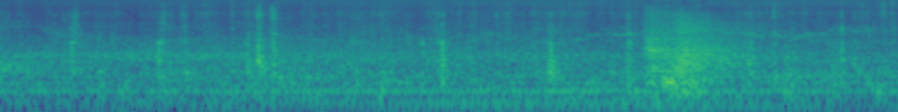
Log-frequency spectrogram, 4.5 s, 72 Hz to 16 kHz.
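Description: Faint clicks of a screwdriver turning out the old retaining screw of the air-line fitting on a Mercedes W211 Airmatic rear air spring, with a short scraping rustle about three seconds in.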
